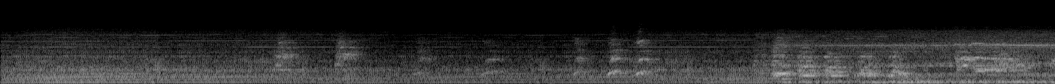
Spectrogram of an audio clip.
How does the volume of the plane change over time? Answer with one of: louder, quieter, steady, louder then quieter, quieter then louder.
quieter then louder.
